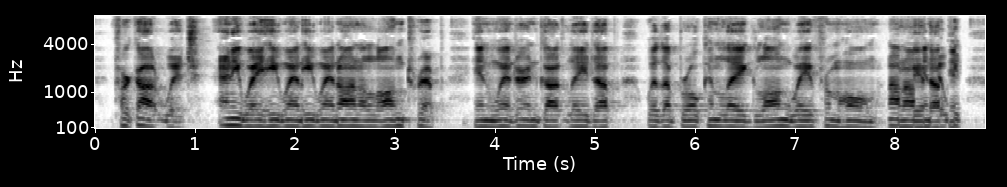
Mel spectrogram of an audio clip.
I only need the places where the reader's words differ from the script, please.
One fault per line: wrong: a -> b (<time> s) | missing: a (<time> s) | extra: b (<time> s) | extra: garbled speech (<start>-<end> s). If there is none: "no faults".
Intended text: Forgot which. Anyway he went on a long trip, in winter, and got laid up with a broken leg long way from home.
extra: he went (2.0 s)
extra: garbled speech (7.9-8.7 s)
